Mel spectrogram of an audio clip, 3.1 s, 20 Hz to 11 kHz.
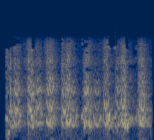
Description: seals2.mp3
